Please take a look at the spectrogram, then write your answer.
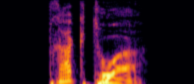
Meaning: tractor (a vehicle used in farms)
- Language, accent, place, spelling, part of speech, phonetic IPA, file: German, Germany, Berlin, Traktor, noun, [ˈtʁaktoːɐ̯], De-Traktor.ogg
